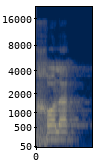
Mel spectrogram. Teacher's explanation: kha dari ujung kerongkongan, khala. Wa idza khala, lamnya panjang matabi'i, khala.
